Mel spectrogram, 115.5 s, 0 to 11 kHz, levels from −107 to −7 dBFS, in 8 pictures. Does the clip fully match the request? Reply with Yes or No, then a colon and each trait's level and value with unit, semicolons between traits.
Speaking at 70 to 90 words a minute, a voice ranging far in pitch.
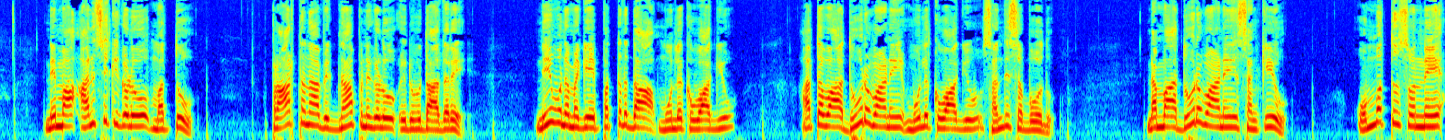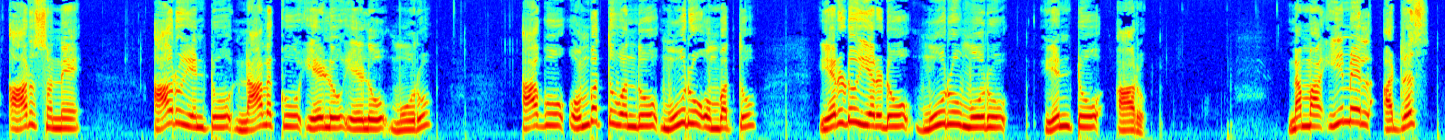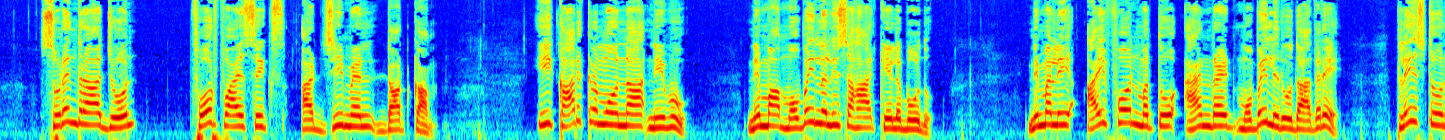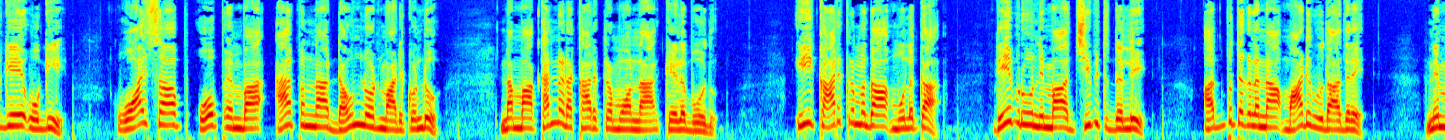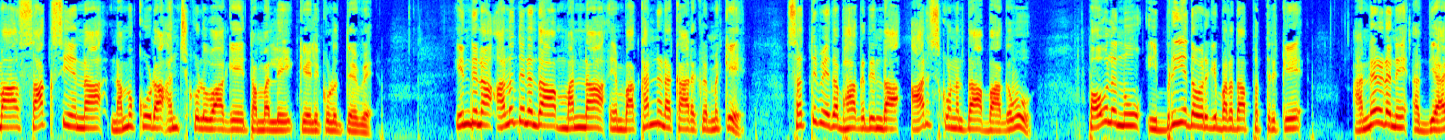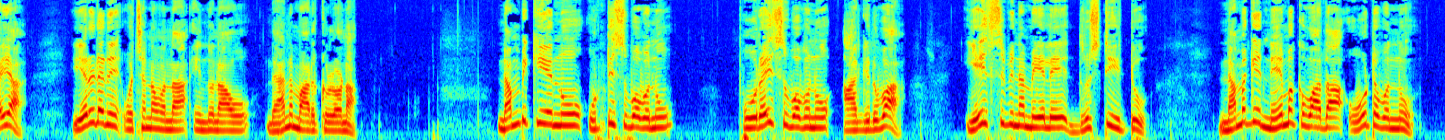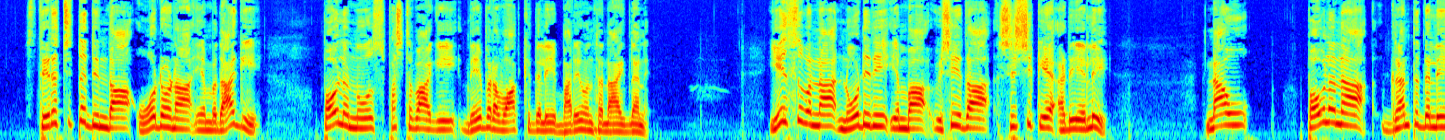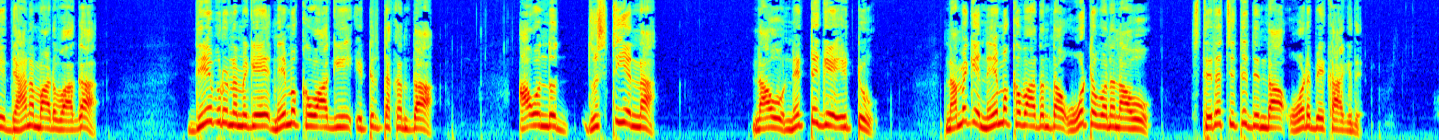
Yes: average, 85 wpm; wide, 5.7 semitones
